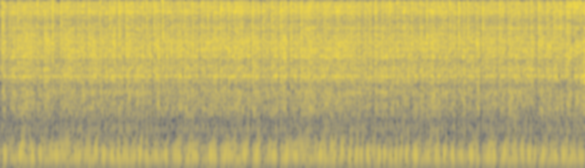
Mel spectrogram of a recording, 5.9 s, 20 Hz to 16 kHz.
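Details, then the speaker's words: Husqvarna 385 chainsaw, first start after reassembly, first heat cycles: high, clean, steady scream at speed with no bogging or surging; starts and restarts easy, throttle response good, idle good, chain brake works — normal running. "he all right um starts restarts easy throttle response is good idle's good chain brake Works"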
